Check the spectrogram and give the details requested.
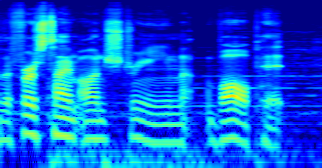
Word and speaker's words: Ball x Pit: first time on stream Ball Pit written as ball X pit, but I'm pretty sure the X is silent.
